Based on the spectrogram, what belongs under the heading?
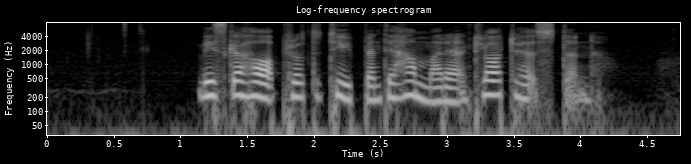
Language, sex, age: Swedish, female, 29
